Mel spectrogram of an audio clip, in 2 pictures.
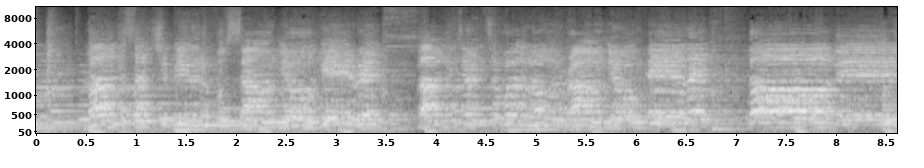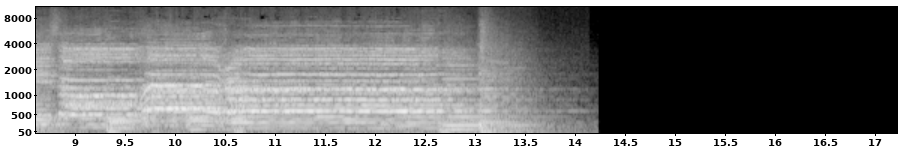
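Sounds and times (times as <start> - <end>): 
chorale: 0.0 - 13.2.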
